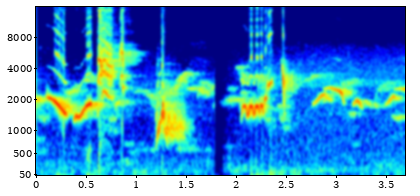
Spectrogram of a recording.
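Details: White-rumped shama singing to lure and provoke rivals, with loud varied phrases of slurred whistles, harsh chattering notes and a rising sweep, then a softer run of warbled whistles at the end.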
